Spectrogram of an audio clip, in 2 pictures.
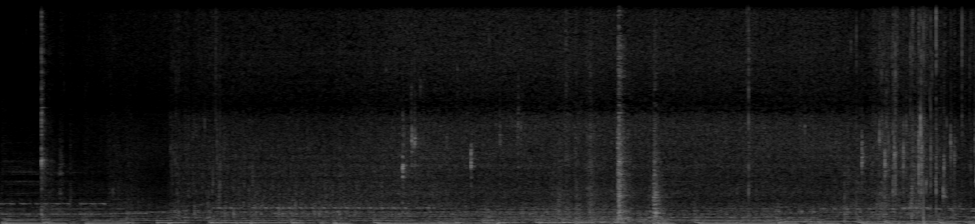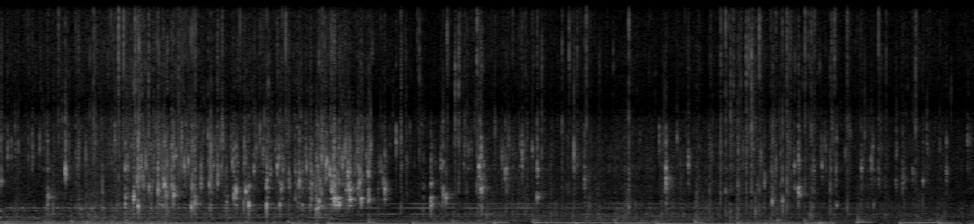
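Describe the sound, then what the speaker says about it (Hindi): Puris deep-fry in hot oil, a soft continuous sizzle and bubbling with occasional clinks and stirring sounds from the pan, fairly quiet and steady throughout. "और इसी तरह से बाकी तमाम पूरियां भी तल लेंगे"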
